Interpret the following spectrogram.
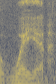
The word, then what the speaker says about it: Wayeb: al final del año llamado Weeb, pronunciado Wayeb.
